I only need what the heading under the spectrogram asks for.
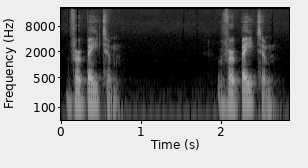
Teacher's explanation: it's pronounced with the ba as a b sound and the I as a u sound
